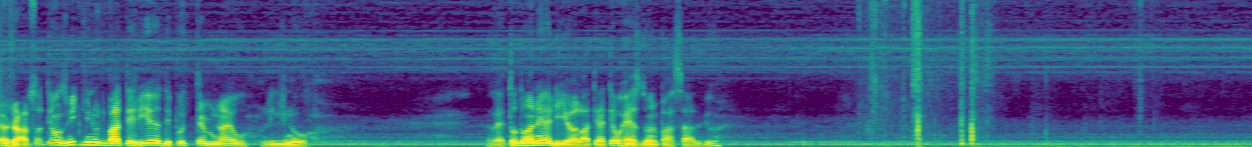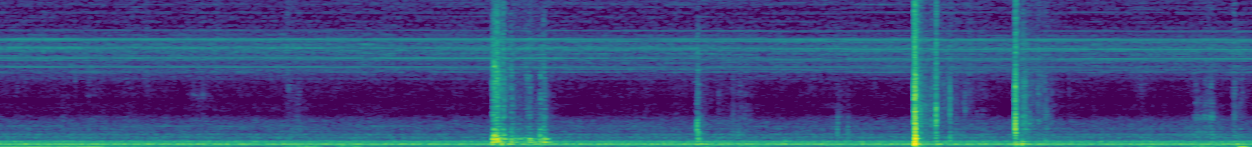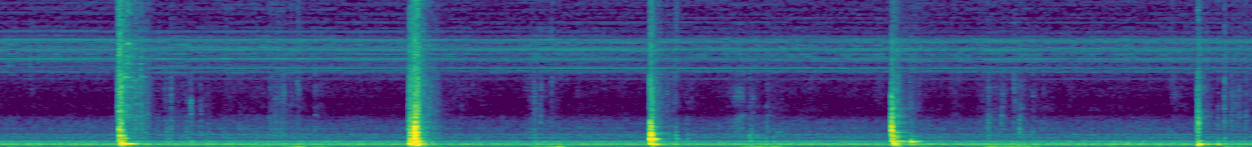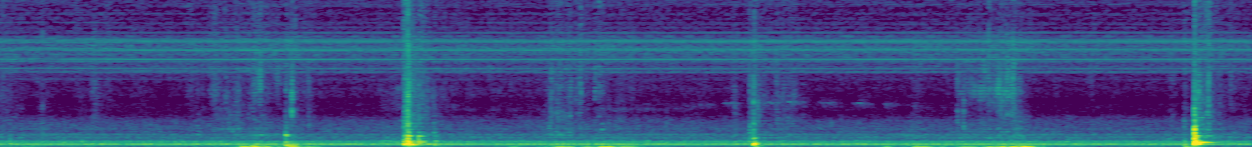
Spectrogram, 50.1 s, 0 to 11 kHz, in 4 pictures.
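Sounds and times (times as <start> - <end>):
faint hum: 0.0 - 50.0
firewood knocking onto pile: 8.6 - 10.0, 17.4 - 18.1, 21.6 - 23.0, 26.2 - 27.1, 29.1 - 29.6, 31.5 - 32.9, 33.9 - 35.5, 39.8 - 40.8, 41.6 - 42.0, 49.4 - 49.9.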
